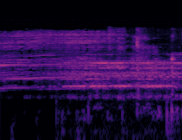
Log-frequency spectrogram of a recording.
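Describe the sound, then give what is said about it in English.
Sustained electronic musical tones hold steady in a bright, buzzy chord from a TV soundtrack, with soft low pulses thudding irregularly beneath and the level swelling slightly after the first second. “You hear this? These musical tones?”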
